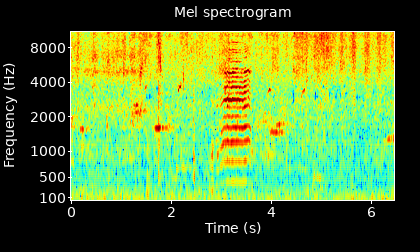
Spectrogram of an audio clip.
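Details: Farm goat in a village giving one quavering bleat of under a second near the middle, a wavering harmonic cry over a steady low rumbling background with scattered faint clicks.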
